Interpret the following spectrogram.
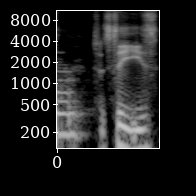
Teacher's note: So seize with the Z, there is vibration.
